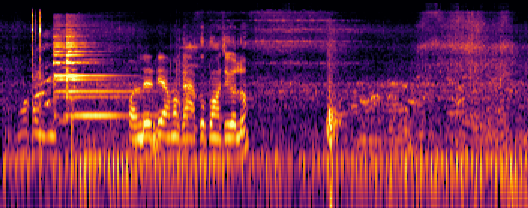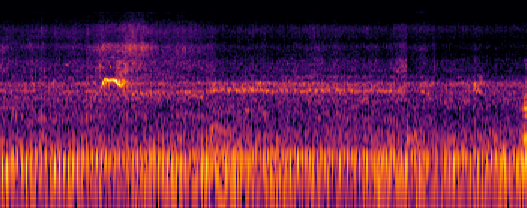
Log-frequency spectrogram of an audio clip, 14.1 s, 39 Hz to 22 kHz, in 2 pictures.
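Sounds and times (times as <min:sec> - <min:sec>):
motorcycle engine running: 0:00.0 - 0:02.6, 0:04.8 - 0:14.0
high chirp: 0:00.6 - 0:05.6.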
